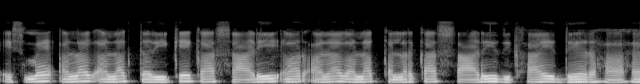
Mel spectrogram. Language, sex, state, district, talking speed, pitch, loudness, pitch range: Hindi, male, Jharkhand, Palamu, 150 wpm, 120 Hz, -14 LUFS, 115-130 Hz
